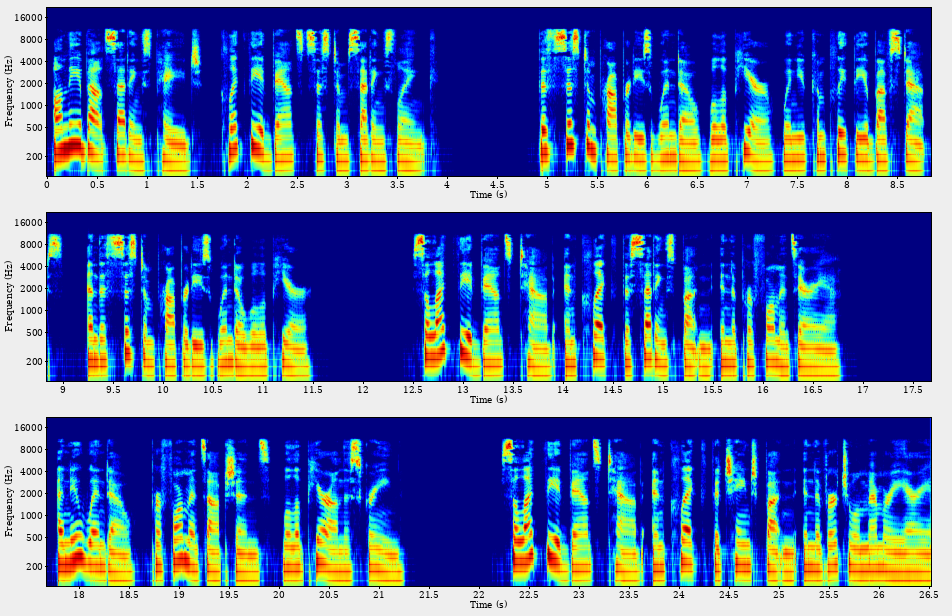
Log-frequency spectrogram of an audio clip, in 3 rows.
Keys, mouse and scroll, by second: 2.3 scroll, 6.4-7.4 scroll, 10.7 click, 11.4 click.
